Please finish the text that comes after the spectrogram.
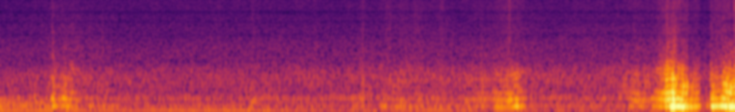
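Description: Honey bees hum steadily around a hive while nucs are being harvested, a continuous close buzz that swells louder near the end as bees pass by the microphone.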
